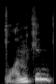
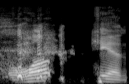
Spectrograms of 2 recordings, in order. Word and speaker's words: Lumpkin: He said Blumpkin County? Lumpkin, like a lump of coal.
